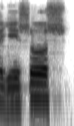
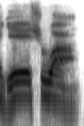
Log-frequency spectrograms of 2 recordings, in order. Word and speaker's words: Yeshua: adalah orang Yahudi, ya, namanya bukan Yesus, jadi Yeshua, masuk pintunya Yeshua, Yodshin Waw Ayin itu tidak bisa dibaca Yesus, bacanya Yeshua, ya, itu yang betul.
